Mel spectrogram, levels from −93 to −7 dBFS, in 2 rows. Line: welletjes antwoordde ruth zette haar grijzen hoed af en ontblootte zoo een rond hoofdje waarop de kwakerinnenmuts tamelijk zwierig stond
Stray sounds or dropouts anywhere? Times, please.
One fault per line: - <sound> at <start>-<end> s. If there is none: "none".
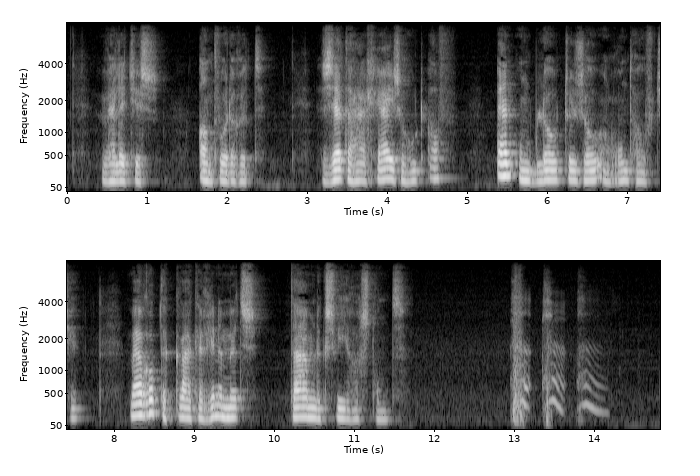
- cough at 12.9-14.2 s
